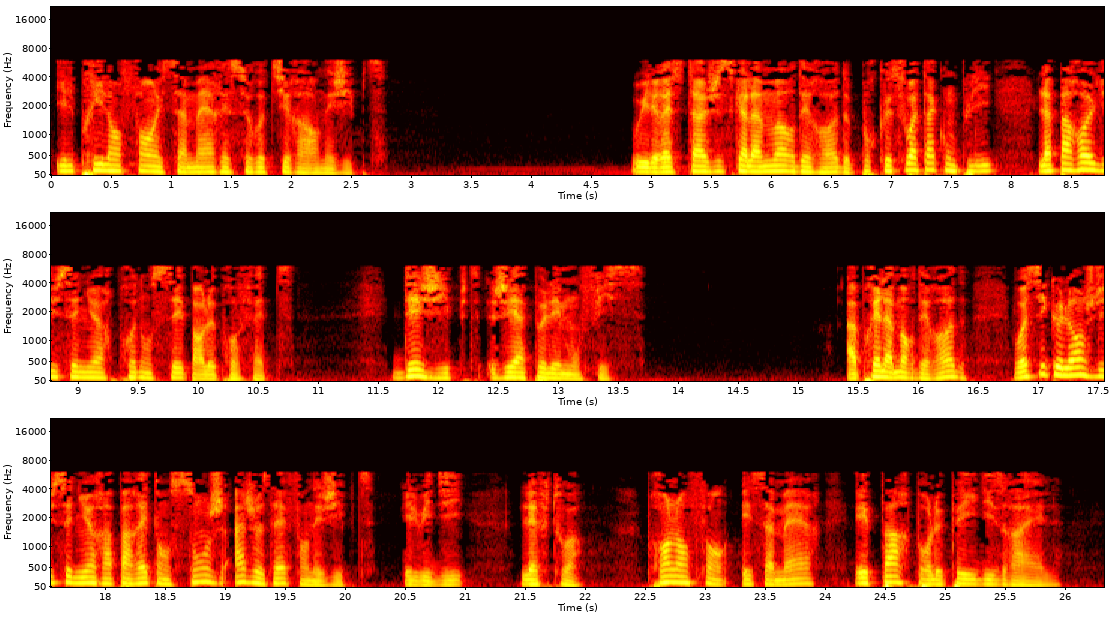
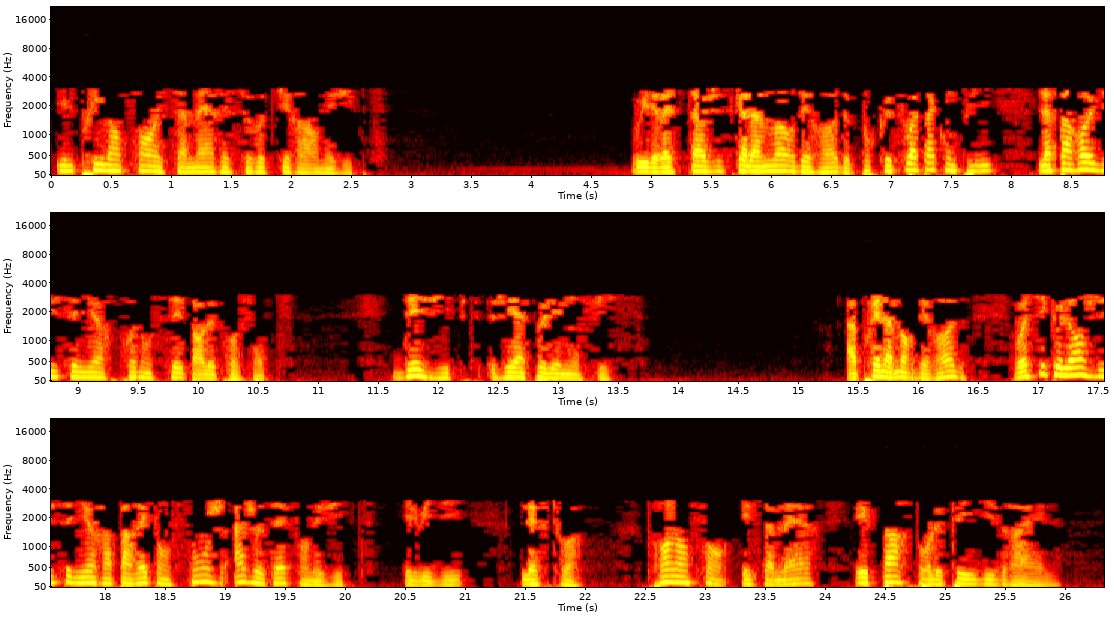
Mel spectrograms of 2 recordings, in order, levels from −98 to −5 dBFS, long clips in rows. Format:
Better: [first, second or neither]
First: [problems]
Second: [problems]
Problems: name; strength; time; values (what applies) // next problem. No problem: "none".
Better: first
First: garbled, watery; slightly; nothing above 6 kHz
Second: garbled, watery; badly; nothing above 3 kHz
